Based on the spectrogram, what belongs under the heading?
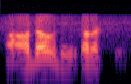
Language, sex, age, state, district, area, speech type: Kannada, male, 30-45, Karnataka, Udupi, rural, conversation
